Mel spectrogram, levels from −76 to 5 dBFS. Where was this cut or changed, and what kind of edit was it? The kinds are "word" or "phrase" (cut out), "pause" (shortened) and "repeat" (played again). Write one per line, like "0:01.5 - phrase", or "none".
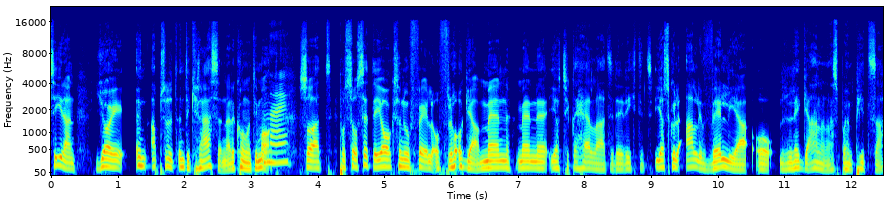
0:04.3 - pause
0:06.9 - pause
0:07.8 - word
